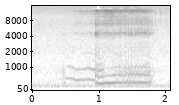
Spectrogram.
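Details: Sleeping rescue cat Scout at a sanctuary gives a soft tonal snore that slides gently downward, then breaks into a louder, fuller second part held for nearly a second before stopping.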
